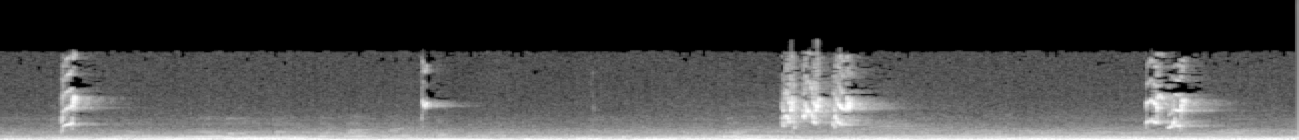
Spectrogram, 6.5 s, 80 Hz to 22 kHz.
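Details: Pet lovebird kept at home, chattering with sharp high chirps and short screechy squawks at about 0.4, 2.1, 4 and 5.9 seconds over a steady low hum of background noise.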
